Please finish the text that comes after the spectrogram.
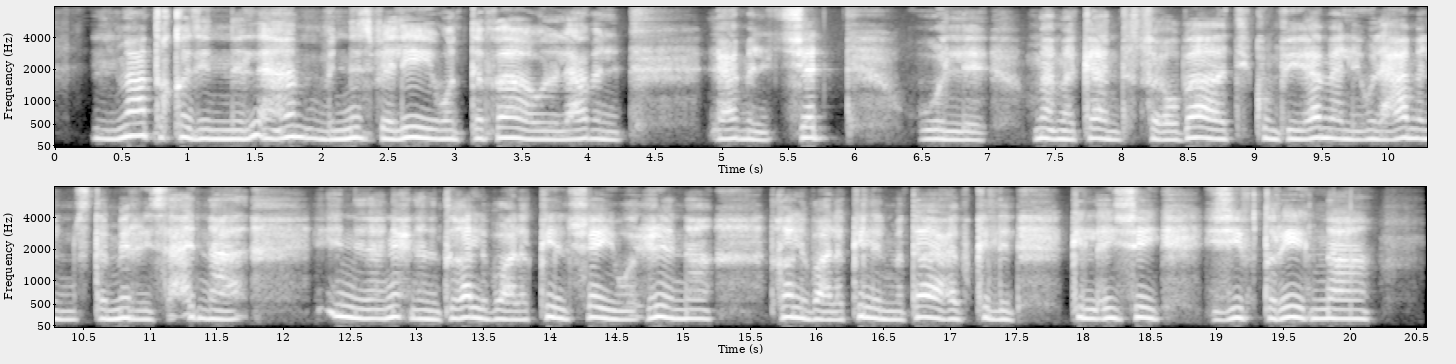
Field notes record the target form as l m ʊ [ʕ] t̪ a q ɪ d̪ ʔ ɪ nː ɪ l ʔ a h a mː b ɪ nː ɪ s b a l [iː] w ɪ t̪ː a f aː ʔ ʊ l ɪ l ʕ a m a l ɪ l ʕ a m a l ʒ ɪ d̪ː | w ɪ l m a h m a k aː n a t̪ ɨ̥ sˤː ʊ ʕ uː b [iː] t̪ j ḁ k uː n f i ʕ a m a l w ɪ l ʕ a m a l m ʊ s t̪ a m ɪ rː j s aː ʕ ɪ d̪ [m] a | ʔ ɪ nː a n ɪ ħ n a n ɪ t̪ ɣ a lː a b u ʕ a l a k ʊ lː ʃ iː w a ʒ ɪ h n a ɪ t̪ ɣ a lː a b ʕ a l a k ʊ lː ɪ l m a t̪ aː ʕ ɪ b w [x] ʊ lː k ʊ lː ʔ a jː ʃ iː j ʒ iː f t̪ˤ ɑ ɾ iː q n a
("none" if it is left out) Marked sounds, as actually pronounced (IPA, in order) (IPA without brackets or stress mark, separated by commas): ʕ, iː, aː, n, k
